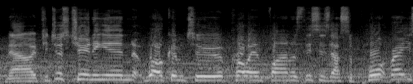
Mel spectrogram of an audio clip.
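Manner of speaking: high, bright broadcast welcome; announcer voice. Acted. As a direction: pump it up like a live host. Announcer welcomes viewers tuning in.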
